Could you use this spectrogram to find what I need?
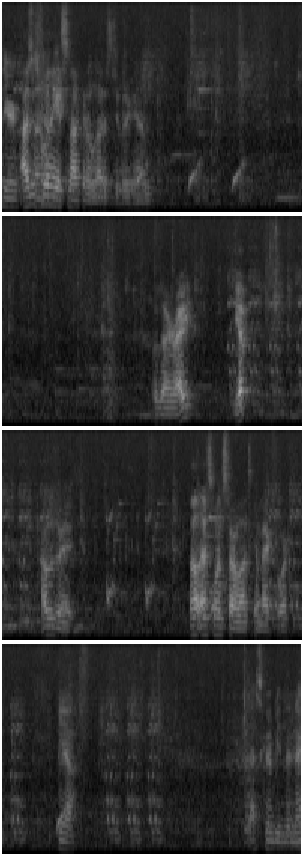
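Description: Video game music and sound effects play from a television.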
